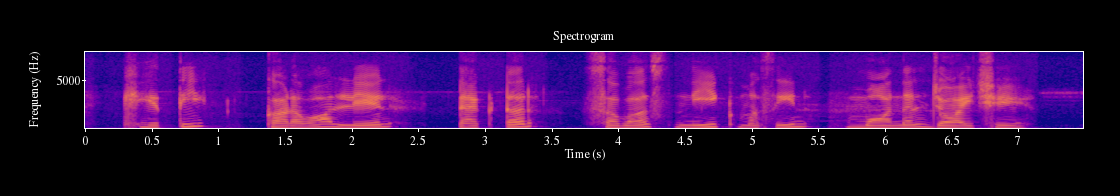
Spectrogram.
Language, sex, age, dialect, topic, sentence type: Maithili, female, 18-24, Bajjika, agriculture, statement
